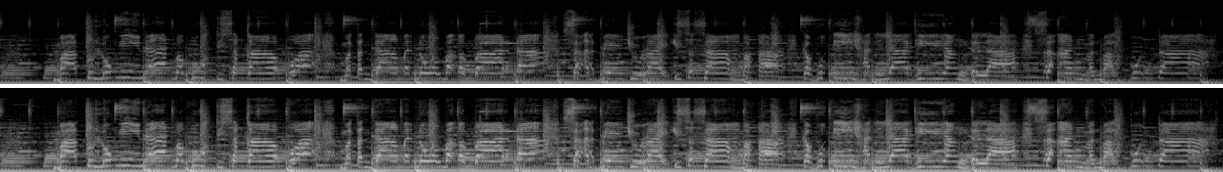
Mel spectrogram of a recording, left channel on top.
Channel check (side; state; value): left; quieter; 9.7 dB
